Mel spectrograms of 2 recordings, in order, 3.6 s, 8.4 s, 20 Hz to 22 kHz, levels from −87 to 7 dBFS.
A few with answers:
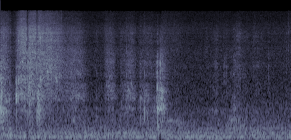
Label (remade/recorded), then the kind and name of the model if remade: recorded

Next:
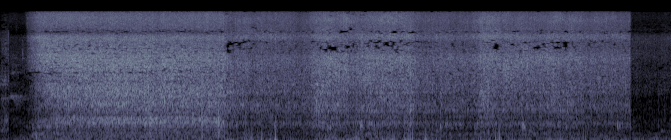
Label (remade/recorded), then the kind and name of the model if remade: recorded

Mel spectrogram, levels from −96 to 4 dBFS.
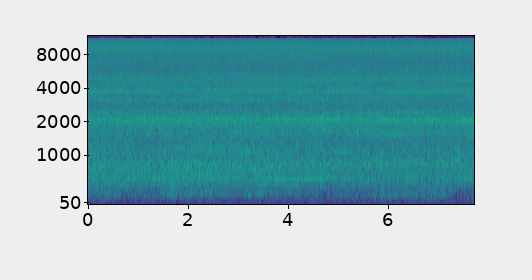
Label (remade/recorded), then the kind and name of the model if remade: recorded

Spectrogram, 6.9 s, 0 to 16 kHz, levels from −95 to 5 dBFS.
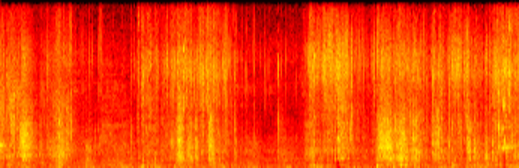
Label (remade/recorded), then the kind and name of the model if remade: recorded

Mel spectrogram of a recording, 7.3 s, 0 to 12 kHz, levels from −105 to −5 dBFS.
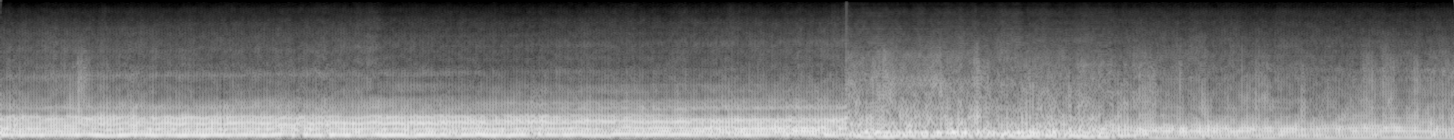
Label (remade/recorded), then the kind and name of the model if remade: remade, vocoder, Vocos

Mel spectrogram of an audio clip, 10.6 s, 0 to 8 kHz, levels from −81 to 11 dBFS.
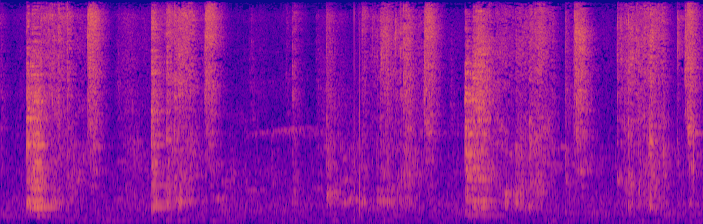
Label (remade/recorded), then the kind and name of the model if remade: recorded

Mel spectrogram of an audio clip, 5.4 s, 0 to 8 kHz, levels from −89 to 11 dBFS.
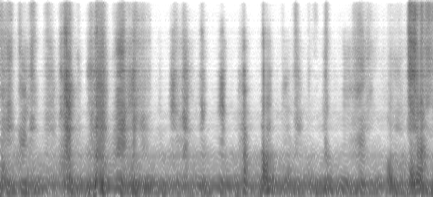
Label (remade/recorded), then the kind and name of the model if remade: remade, vocoder, Vocos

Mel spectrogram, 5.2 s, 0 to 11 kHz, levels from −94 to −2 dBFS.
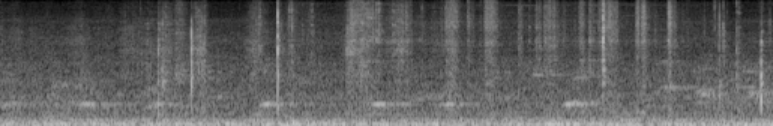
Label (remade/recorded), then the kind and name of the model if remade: recorded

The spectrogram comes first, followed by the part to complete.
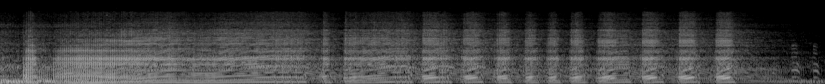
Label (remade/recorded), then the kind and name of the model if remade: remade, vocoder, Vocos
